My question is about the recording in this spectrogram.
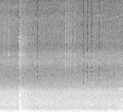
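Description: Steady low rumble of an idling patrol SUV close by, with one sharp knock about half a second in.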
